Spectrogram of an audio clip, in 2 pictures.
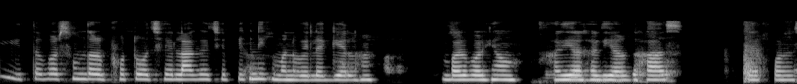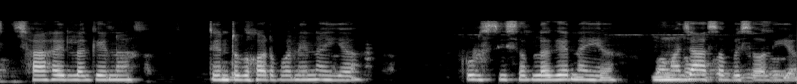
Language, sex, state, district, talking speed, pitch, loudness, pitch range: Maithili, female, Bihar, Saharsa, 130 wpm, 215 Hz, -17 LUFS, 210-225 Hz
